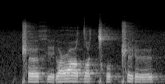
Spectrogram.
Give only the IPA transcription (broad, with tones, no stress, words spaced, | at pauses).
ǁœ˨˦xɪ˨˩˦ ɾʊ˦ʕu˥˨dˤo˦ ǀʰo˨˩˦ǁʏ˥˨ɾø˨˦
